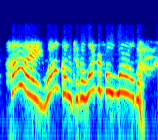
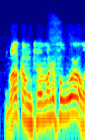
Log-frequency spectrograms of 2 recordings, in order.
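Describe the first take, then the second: First: It is said in a higher-pitched voice. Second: It is said in a deep radio announcer voice.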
